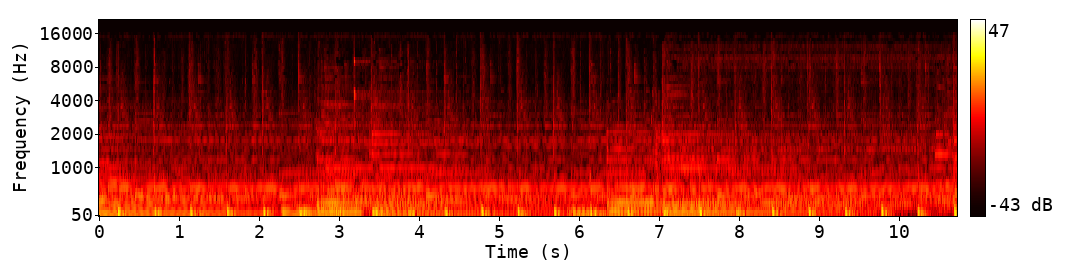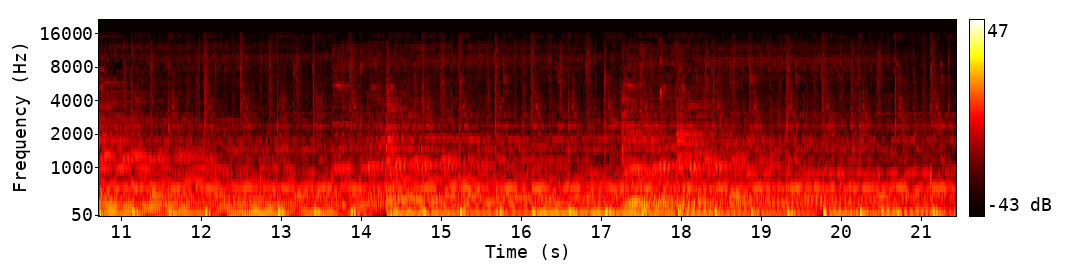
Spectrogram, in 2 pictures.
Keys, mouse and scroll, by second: 7.5 click, 8.7 click, 10.9 click, 11.6 click, 15.5 right click, 17.4 shift+right click, 19.0 click.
